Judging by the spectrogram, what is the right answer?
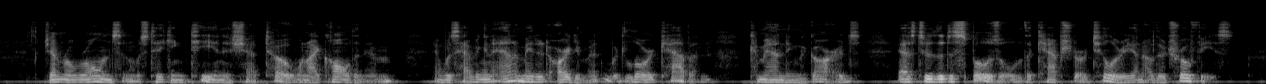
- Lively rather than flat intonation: No, average, 3.6 semitones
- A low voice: Yes, low, 115 Hz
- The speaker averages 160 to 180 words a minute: Yes, average, 170 wpm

